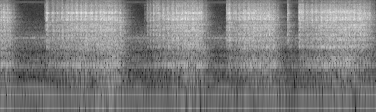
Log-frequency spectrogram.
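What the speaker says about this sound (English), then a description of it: "I'll use my roughing gouge just like I did on that end to smooth everything out" A roughing gouge cuts along a spinning wooden garden dibble handle on a lathe, giving a steady broadband rasping scrape in passes about a second long with brief gaps as the tool lifts off, close and loud, with no talk.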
